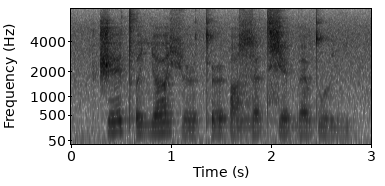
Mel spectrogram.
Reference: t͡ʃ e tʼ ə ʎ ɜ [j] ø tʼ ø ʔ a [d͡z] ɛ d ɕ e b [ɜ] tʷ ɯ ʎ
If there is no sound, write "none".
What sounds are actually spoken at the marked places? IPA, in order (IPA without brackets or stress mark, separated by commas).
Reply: ç, ɮ, ɛ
